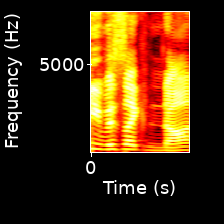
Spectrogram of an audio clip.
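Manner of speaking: ordinary talk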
